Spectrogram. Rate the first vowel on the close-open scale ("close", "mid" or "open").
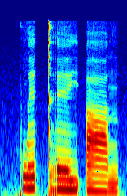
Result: mid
